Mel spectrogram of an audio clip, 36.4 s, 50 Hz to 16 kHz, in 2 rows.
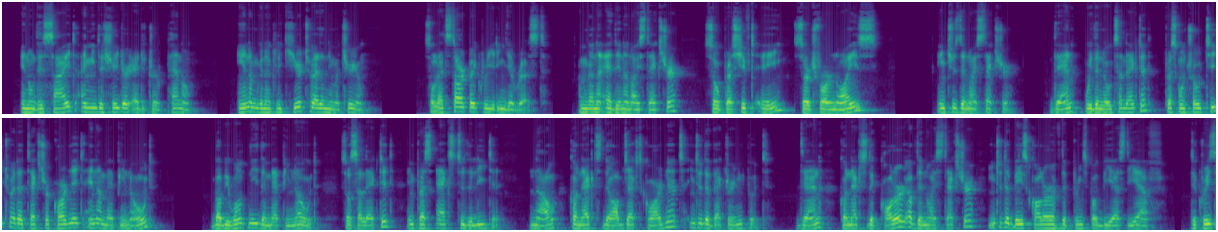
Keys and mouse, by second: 5.6 click, 10.9 shift+a, 18.5 ctrl+t, 24.7 x, 27.3 click, 27.8-29.0 drag, 31.2 click, 31.5-32.8 drag.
